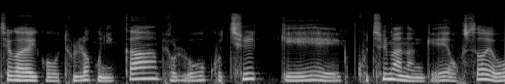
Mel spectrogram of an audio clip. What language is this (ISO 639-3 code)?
kor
